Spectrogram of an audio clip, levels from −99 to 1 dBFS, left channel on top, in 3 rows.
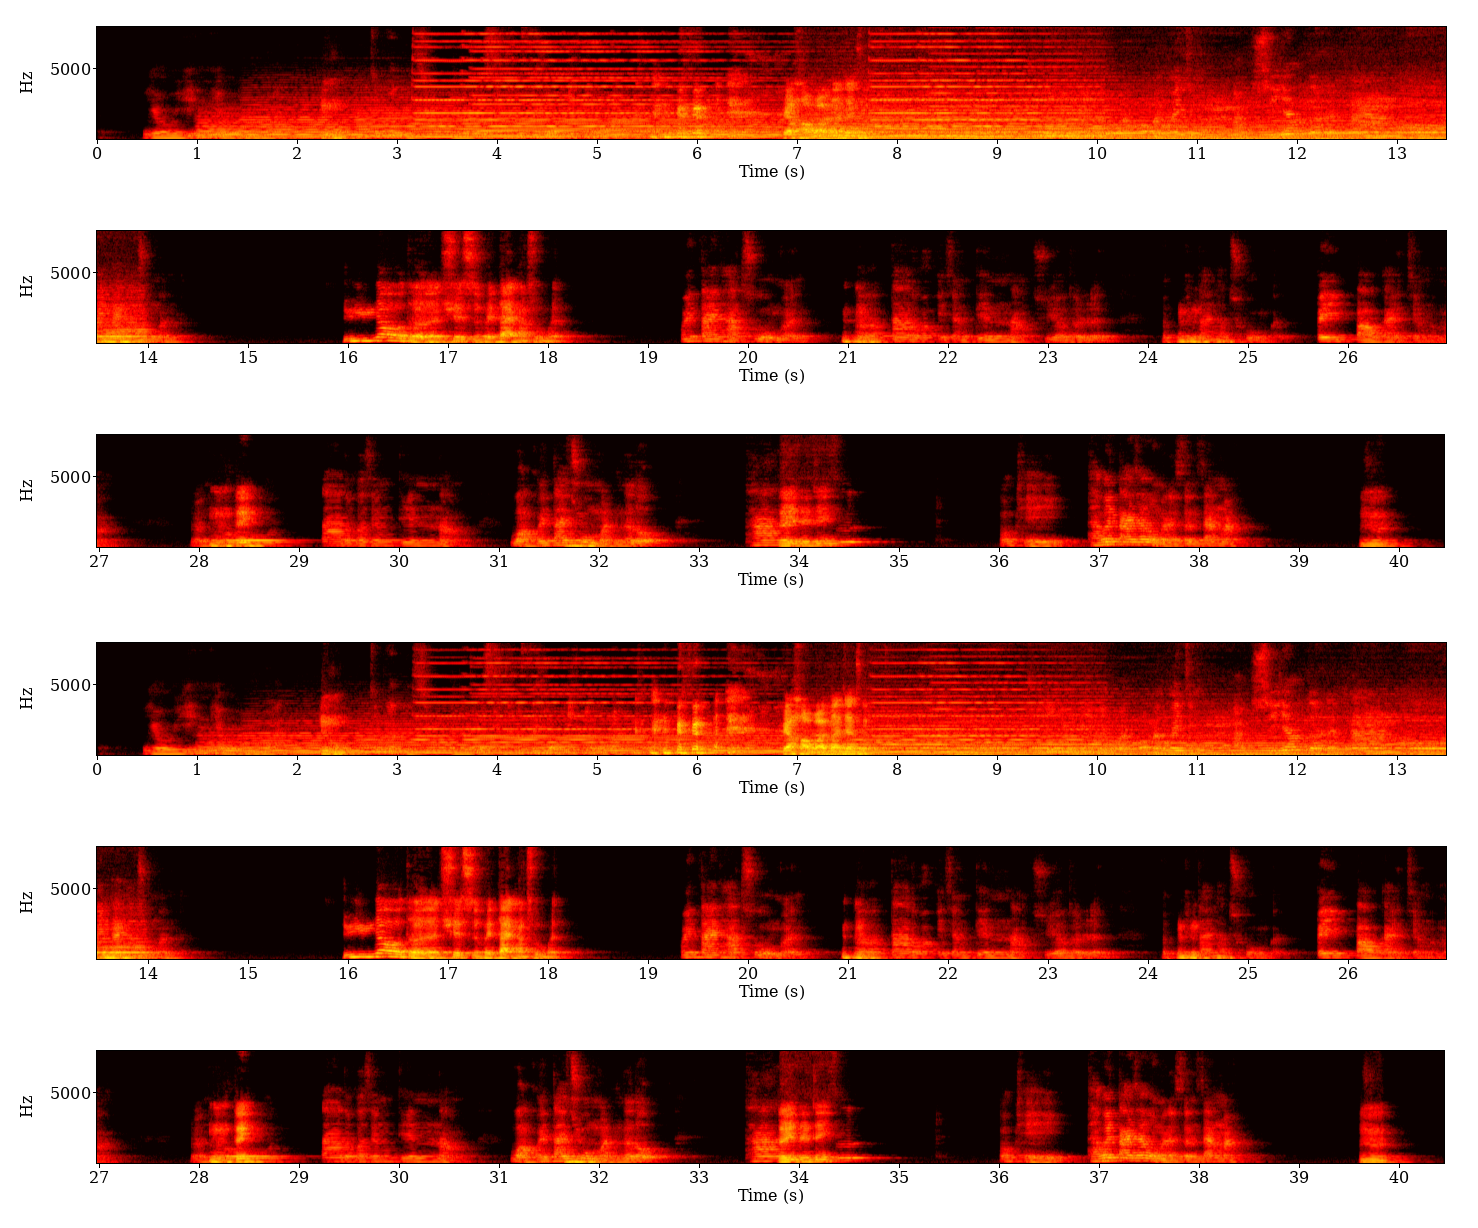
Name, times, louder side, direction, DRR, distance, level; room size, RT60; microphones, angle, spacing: voice 1, 0.5-1.9 2.2-5.6 6.5-7.8 8.9-13.0 13.4-14.3 19.3-20.6 21.1-23.6 24.4-25.4 25.7-27.1 27.9-28.8 29.2-30.6 31.1-32.6 33.5-33.9 34.4-34.5 36.0-38.4, equal, 20° right, -3 dB, 1.2 m, -42 dB
sound 1, 1.0-10.1, left 3 dB, 85° left, 0.8 m, -37 dB
voice 2, 2.2-2.6 5.3-6.6 6.9-7.7 13.5-13.8 16.0-18.1 20.9-21.2 24.3-24.8 28.1-28.5 31.7-31.9 33.8-34.4 39.6-39.9, right 2 dB, 40° right, 4 dB, 0.4 m, -32 dB
Singing / Musical instrument, 7.0-14.0, left 1 dB, 25° left, 0.6 m, -36 dB
3.7 x 3.4 x 2.3 m, 0.66 s
head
